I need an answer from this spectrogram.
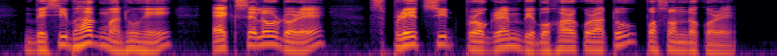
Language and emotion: Assamese, neutral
